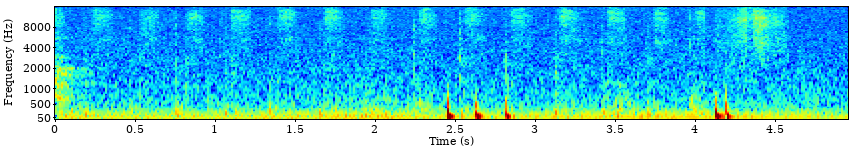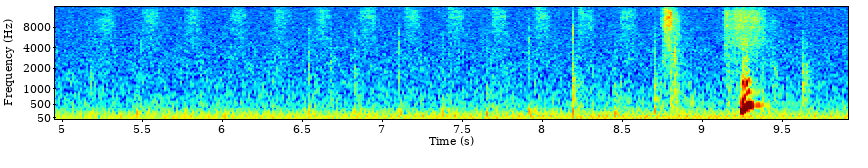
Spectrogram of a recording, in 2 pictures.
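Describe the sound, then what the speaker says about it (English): Pencil grid lines get rubbed off paper with an eraser, quiet scratchy strokes coming in short bursts and scattered scrubs, close and faint, with a few sharper taps and a louder rub near the end. "I'm going to erase all these middle cross"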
